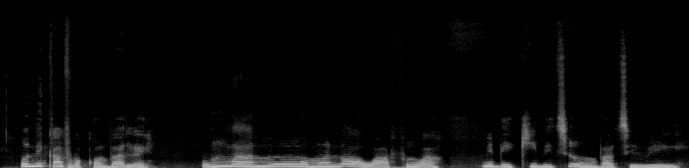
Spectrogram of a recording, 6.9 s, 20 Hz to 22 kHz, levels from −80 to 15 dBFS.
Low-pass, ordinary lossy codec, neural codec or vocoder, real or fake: 19.8 kHz; none; codec, 44.1 kHz, 2.6 kbps, DAC; fake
